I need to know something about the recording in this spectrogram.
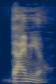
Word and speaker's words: daimyo: are correct yes yes the correct pronunciation is daimyo I think I'm saying right now I wrote it out phonetically for myself has died me yo daimyo Daniel in my defense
